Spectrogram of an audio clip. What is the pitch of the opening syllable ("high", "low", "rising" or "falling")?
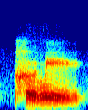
falling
